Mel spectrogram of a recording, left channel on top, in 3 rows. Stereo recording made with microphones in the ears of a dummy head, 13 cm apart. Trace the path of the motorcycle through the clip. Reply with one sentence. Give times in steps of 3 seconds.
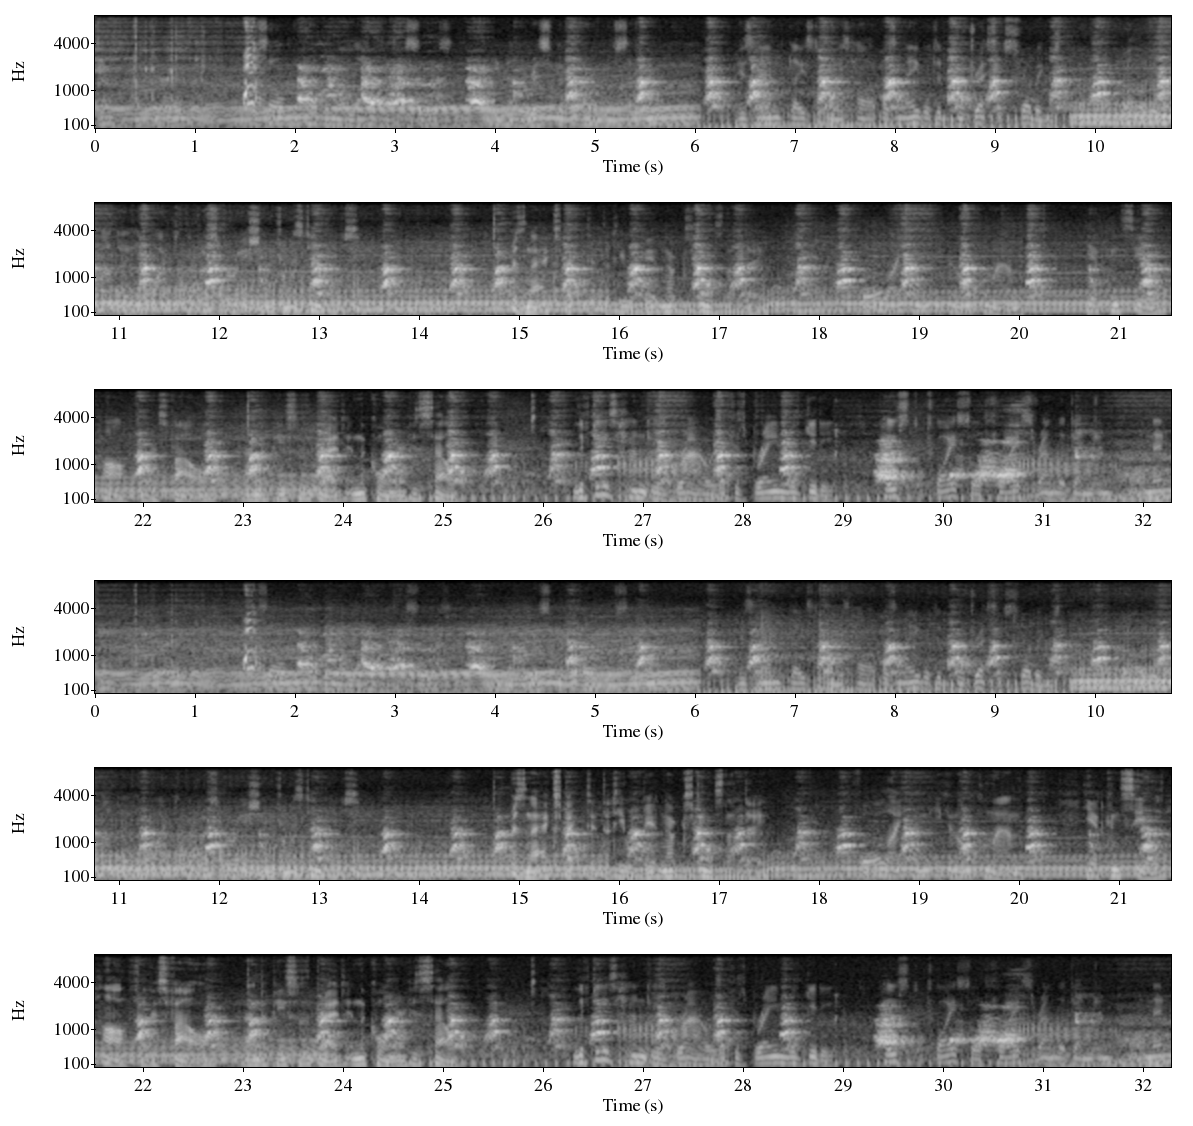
You can hear the motorcycle on the right from 0 s, in the centre from 9 s and on the left from 12 s.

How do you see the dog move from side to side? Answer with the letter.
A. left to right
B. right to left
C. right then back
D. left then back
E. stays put
E.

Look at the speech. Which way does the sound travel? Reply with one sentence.
You can hear the speech move from left to right and back again.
